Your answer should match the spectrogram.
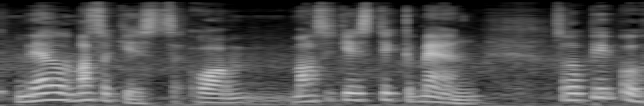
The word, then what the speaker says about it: masochist: pronounced I pronounced or I frequently pronounced M masochist instead of masochist which is a correct pronunciation of of masochist so such such a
